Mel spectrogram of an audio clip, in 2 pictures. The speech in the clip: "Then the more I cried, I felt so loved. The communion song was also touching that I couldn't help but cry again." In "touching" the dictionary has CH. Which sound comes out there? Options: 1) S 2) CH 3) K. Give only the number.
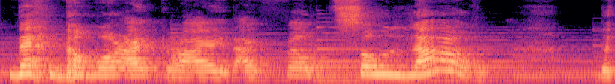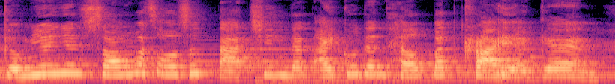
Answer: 2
